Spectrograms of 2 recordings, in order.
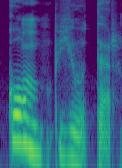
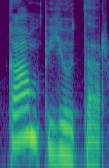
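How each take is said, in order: First: The first vowel sounds like 'o'. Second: The first vowel sounds like 'a'. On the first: The speaker calls it wrong. "not computer" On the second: The speaker calls it right. "O is unstressed, that's why we pronounce it as computer"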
